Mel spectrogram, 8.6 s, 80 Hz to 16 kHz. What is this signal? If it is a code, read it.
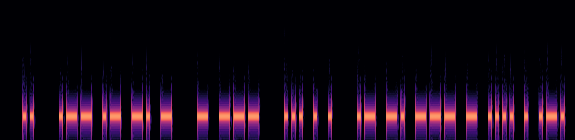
Morse code, heard as a keyed tone, about 22 wpm, 700 Hz. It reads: I WANT TO SEE ANOTHER
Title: Sentences from Top 1000 Words - Review Part 1 - 22wpm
